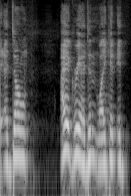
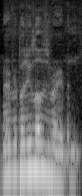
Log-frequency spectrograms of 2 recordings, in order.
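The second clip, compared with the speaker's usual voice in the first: sitcom character impression; 4 semitones lower than usual. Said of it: "I could do".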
